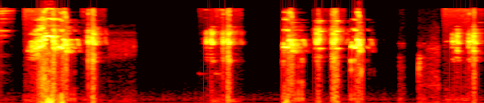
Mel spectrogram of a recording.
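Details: Slaty-breasted rail lure sound: a loud rasping burst, then clusters of quick high squeaky clinks separated by short silences.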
